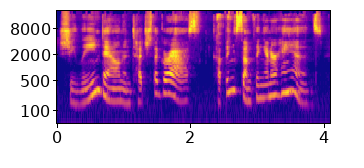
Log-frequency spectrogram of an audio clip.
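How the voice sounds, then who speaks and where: A woman narrates a children's storybook with dramatic care. Her medium-pitched voice moves at a slow pace and rises and falls in a very animated way. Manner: dramatic, deliberate storytelling delivery. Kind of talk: expressive children's book narration.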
